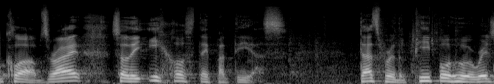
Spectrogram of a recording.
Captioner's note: speaks Spanish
